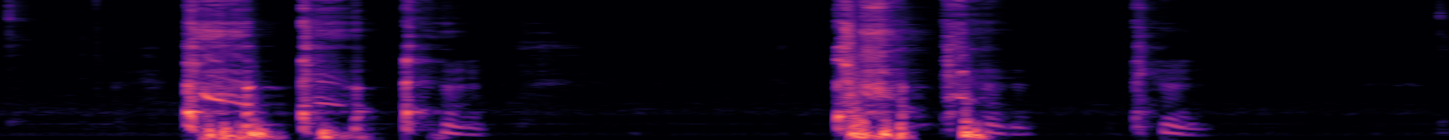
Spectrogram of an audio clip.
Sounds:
Cough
